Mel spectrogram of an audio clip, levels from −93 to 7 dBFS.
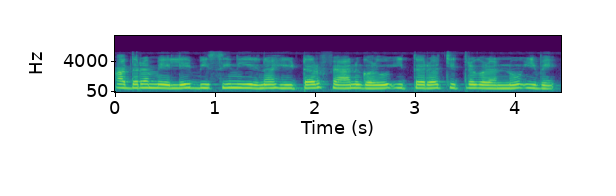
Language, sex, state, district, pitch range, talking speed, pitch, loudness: Kannada, female, Karnataka, Bidar, 205-220 Hz, 135 wpm, 215 Hz, -12 LUFS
